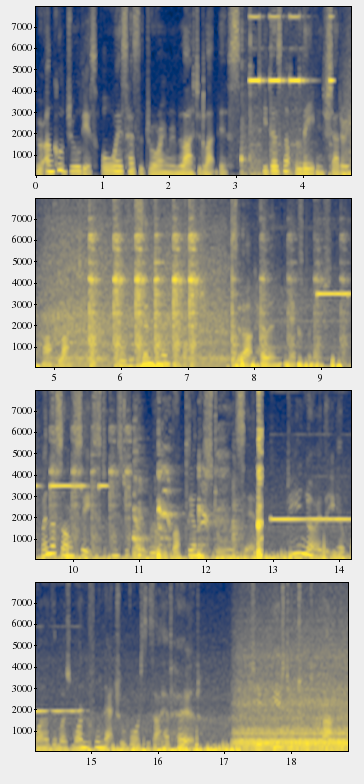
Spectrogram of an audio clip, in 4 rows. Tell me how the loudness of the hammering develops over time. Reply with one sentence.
The volume of the hammering goes down.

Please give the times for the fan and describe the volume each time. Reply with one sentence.
You can hear the fan from 4.5 to 18.8 s, getting quieter then louder.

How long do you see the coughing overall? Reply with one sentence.
The coughing can be heard for 2 seconds in total.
